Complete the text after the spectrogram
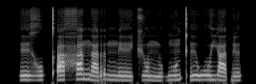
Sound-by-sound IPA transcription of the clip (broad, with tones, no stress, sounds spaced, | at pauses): e˨ ɣ o˨ kʼ a˨ h a˦˨ n a˦ r n eː˨ t͡ʃ o˦˨ n u˨˦ ɡʷ ĩ˦ kʼ ɪ˦ w ʊ˦ j a˨ ɗ ɪ˦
